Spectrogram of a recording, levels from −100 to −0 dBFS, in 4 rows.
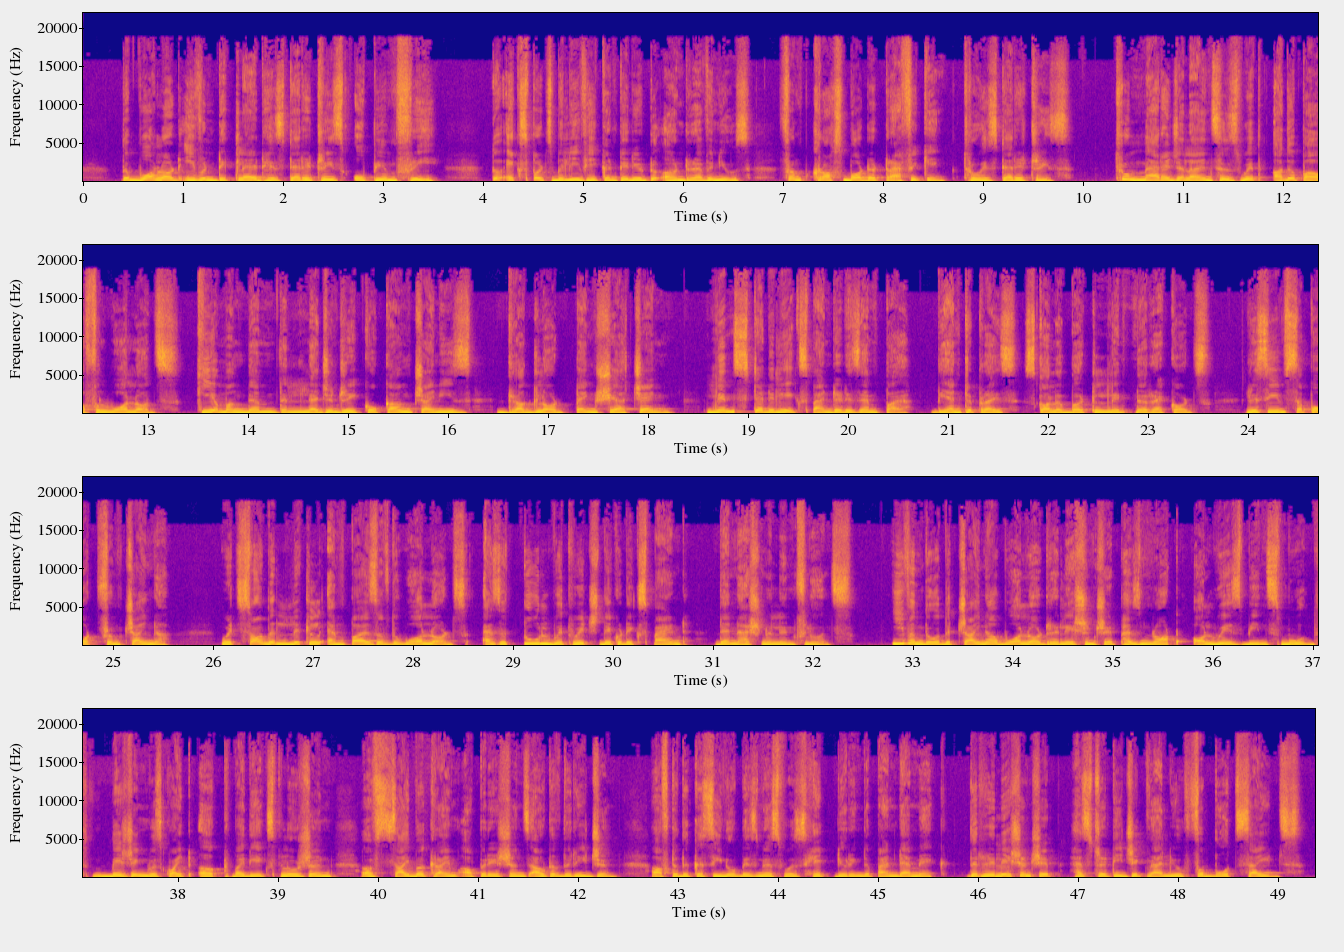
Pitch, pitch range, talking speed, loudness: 145 Hz, 130-170 Hz, 140 wpm, -14 LUFS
